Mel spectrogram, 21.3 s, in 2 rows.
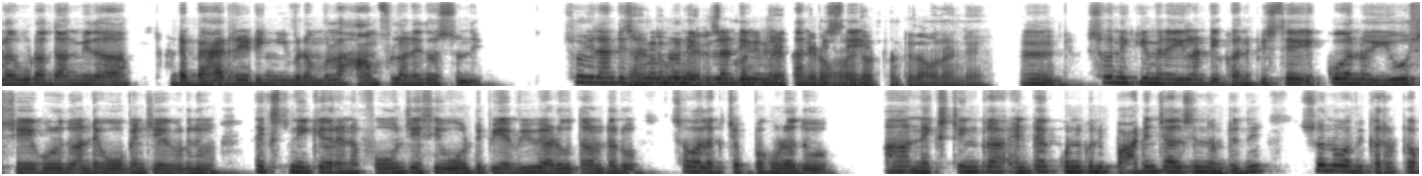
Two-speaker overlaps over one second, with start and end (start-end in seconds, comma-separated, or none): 4.7-6.4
